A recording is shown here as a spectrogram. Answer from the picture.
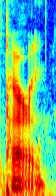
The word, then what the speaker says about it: Perry: Well, his name does rhyme with scary. It's Perry.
